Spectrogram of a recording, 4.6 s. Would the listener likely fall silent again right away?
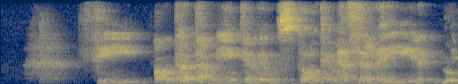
No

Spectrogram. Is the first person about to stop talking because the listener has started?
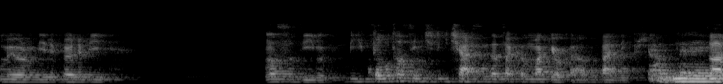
Yes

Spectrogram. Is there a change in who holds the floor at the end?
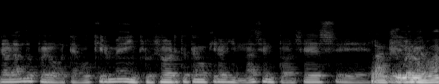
Yes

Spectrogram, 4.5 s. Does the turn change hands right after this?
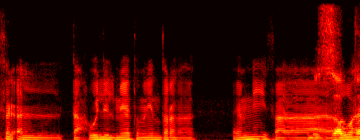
No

